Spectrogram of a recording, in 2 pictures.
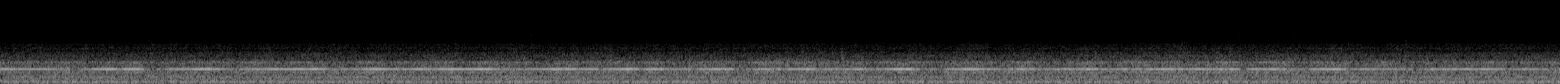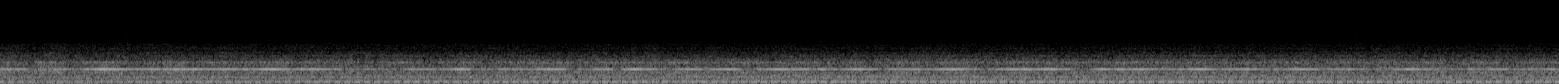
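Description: Steady engine and road noise inside a vehicle cruising on a highway, with a constant high whine running over it.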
